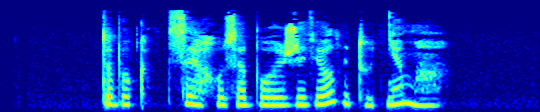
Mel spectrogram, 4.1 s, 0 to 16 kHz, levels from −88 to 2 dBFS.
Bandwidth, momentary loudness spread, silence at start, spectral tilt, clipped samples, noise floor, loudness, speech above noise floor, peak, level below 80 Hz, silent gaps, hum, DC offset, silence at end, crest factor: 11.5 kHz; 9 LU; 0.75 s; -0.5 dB/octave; under 0.1%; -71 dBFS; -30 LUFS; 39 dB; -4 dBFS; -86 dBFS; none; none; under 0.1%; 0.75 s; 30 dB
